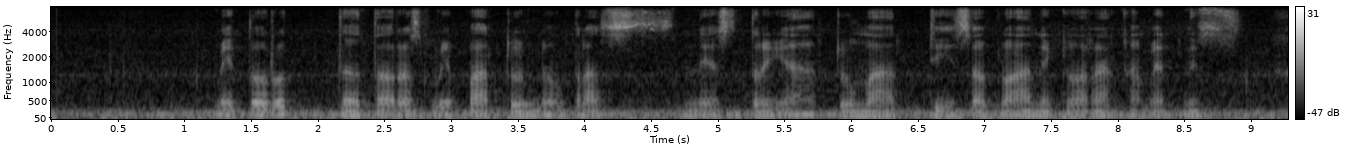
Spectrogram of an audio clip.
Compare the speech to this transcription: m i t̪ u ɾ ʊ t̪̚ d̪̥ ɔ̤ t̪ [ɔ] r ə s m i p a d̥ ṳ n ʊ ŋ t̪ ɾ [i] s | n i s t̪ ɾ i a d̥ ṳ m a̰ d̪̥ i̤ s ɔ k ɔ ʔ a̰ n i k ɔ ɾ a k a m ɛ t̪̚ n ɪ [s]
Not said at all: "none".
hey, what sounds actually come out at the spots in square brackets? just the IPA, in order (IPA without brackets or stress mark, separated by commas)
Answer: ɔ, a, s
